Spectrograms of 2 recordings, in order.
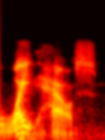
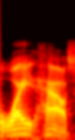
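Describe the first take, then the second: First: The stress falls on the first word. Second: The stress falls on the second word. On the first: It is a compound noun naming one particular building. "in compound noun, it's very abrupt and sharp drop" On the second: "a house that is the color"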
